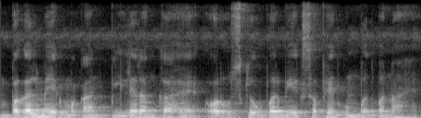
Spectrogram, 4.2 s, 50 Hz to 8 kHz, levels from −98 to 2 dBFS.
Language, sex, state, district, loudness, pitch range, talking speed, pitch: Hindi, male, Bihar, Bhagalpur, -19 LUFS, 120-150 Hz, 240 wpm, 140 Hz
